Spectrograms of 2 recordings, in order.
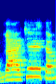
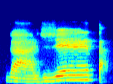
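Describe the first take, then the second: First: Slow, high praising "galleta"; praising a toddler. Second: "galleta" very slow, each syllable separated. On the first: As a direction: cheer the child on gently. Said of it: "Ah, perfecto". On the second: Therapist showing parents how to split a word. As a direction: break "galleta" into syllables, slowly. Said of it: "silábicamente sepáraselo". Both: Shown as a demonstration.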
